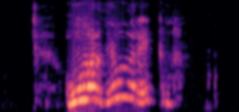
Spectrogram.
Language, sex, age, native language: Icelandic, female, 30-39, Icelandic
